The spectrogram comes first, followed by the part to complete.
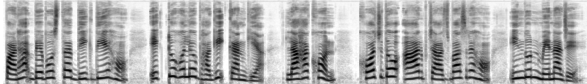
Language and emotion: Santali, neutral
